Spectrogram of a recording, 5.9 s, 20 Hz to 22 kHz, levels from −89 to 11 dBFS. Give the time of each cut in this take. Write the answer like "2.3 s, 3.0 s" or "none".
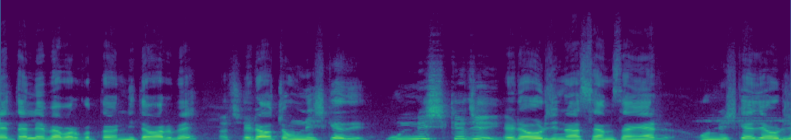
none

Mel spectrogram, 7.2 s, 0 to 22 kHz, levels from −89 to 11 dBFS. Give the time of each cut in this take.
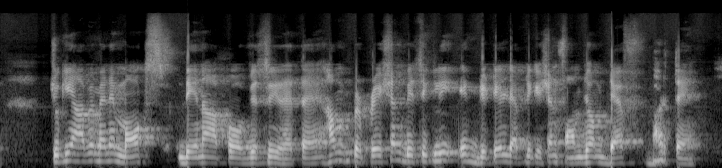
none

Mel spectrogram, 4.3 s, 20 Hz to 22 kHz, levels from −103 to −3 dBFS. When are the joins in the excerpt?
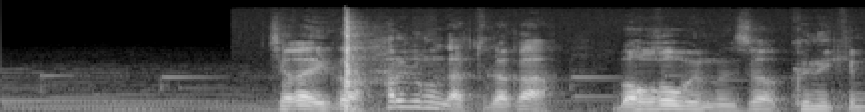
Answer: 1.2 s

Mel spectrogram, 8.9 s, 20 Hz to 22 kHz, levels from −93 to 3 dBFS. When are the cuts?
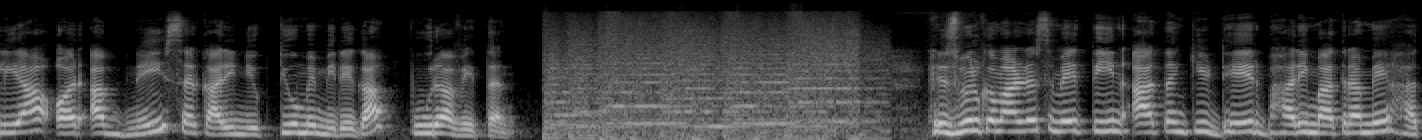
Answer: none

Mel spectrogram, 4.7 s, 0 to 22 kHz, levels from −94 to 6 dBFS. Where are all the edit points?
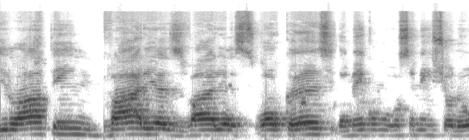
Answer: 0.9 s

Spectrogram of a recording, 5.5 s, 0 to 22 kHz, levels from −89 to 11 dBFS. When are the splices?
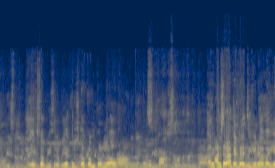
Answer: none

